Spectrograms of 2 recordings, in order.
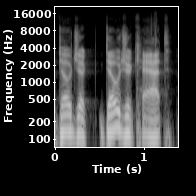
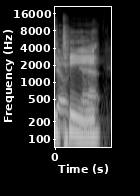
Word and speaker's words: Doja Cat: This is called TMS Mashup Doja Cat, SPT. Dojo Cat. This is an SPT, which is, or Dojo Cat. Scott pronounces things?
